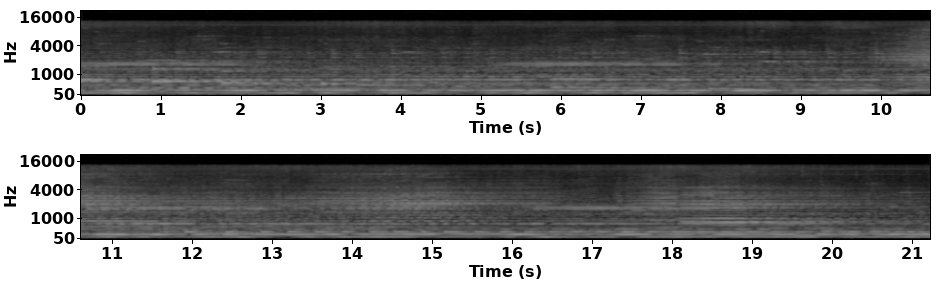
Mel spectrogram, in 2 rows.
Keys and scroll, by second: 0.2 w, 6.6 Escape, 6.8 3, 8.4 b, 17.7 b, 20.2 Escape, 20.5 3.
